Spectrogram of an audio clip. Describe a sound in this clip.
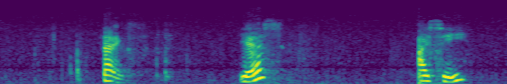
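A young woman speaks into a telephone.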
